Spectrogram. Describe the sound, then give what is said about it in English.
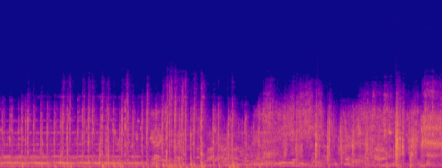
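Horse hooves clip-clop steadily, a busy run of hard taps layered over a murmur of voices and background bustle. “I'll turn your horse in with a remuda.”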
